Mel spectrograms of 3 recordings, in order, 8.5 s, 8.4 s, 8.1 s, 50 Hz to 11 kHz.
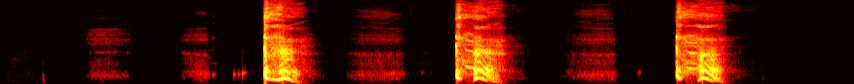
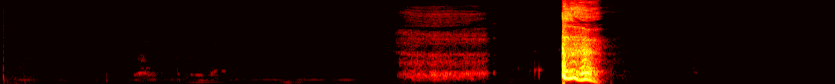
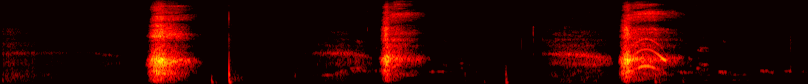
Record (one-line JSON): {"three_cough_length": "8.5 s", "three_cough_amplitude": 30278, "three_cough_signal_mean_std_ratio": 0.28, "cough_length": "8.4 s", "cough_amplitude": 29676, "cough_signal_mean_std_ratio": 0.16, "exhalation_length": "8.1 s", "exhalation_amplitude": 7129, "exhalation_signal_mean_std_ratio": 0.3, "survey_phase": "beta (2021-08-13 to 2022-03-07)", "age": "65+", "gender": "Male", "wearing_mask": "No", "symptom_cough_any": true, "symptom_shortness_of_breath": true, "symptom_fatigue": true, "smoker_status": "Ex-smoker", "respiratory_condition_asthma": false, "respiratory_condition_other": false, "recruitment_source": "REACT", "submission_delay": "3 days", "covid_test_result": "Negative", "covid_test_method": "RT-qPCR", "influenza_a_test_result": "Negative", "influenza_b_test_result": "Negative"}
